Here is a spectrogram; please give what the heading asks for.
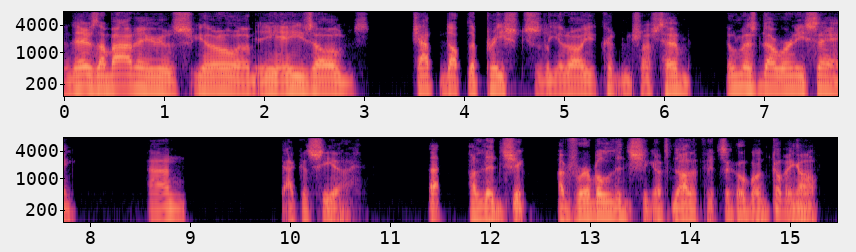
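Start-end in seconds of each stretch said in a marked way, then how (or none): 0.0-7.9 furious, angry shouted heckling. Retelling an angry woman in a crowd shouting: imitating a woman shouting. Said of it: "And she shouted".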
